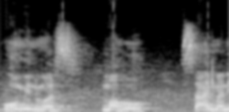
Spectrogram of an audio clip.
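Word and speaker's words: mho: इसी को आप ओम ओम की जानते हो स्पेलिंग ओ एच एम होती है इसका उल्टा करो क्या हो जाएगा महो हो जाएगा या इसी को हम लोग ना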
